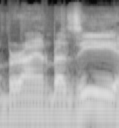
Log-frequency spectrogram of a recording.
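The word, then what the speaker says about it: Bryan Bresee: Pittsburgh Steelers go Brian Brazil, and if you got a problem with the pronunciation, take it up with Clemson's website. That's how they have it pronounced.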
